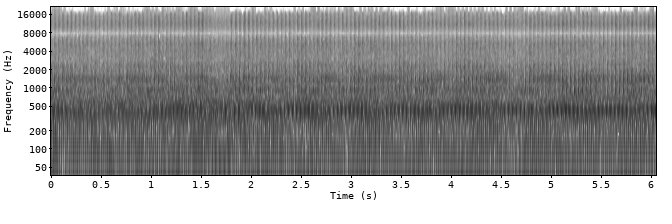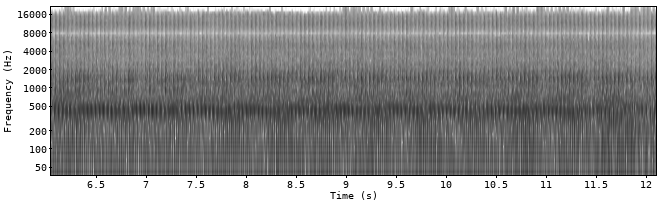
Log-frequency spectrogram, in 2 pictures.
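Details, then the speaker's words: Home-built diesel air compressor at full throttle after new belt install, warming up, pumping toward 80–100 PSI: steady diesel drone with loose, irregular slapping about twice a second; drive belt flapping on pulleys but staying on. "I like to run it on Full Throttle so that way it will engage the clutch the most so the clutch doesn't slip the Bel still Flats a lot but it's not Flo off yet"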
